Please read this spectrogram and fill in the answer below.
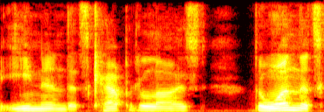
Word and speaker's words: Ihnen: be Enon Escape and notice that Enon it's pronounced the same as the next one Enon that's capitalized the one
